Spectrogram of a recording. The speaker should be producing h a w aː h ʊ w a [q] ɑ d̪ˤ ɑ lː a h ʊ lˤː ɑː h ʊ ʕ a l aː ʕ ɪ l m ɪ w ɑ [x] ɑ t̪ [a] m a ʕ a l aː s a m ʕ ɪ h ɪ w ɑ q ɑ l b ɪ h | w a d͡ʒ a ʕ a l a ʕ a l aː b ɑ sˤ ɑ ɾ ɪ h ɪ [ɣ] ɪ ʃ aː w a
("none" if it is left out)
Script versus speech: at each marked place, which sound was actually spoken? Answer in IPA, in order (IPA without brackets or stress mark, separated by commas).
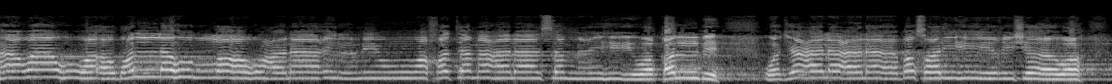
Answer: ʔ, x, a, ɣ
